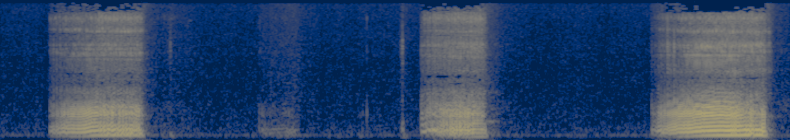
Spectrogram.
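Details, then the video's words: Tequila, a French Bulldog whose snoring is likened to a piglet's, gives three rasping, rumbling snores of about a second each, the last loudest, with one faint soft snort between them. "Bulldog francês roncando"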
